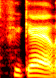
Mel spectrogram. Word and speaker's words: fougère: What the hell's fougère? Let me just double check that. – How's it spelled? – F-O-U-G-E-R-E. Pronounced fougère. Fougère.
